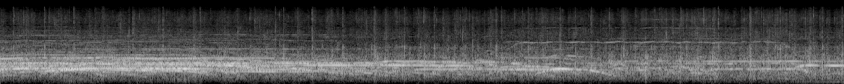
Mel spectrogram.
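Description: Club audience applauding and cheering for a band taking its bow at the end of a live set, loudest in the first few seconds and easing a little after about five seconds.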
